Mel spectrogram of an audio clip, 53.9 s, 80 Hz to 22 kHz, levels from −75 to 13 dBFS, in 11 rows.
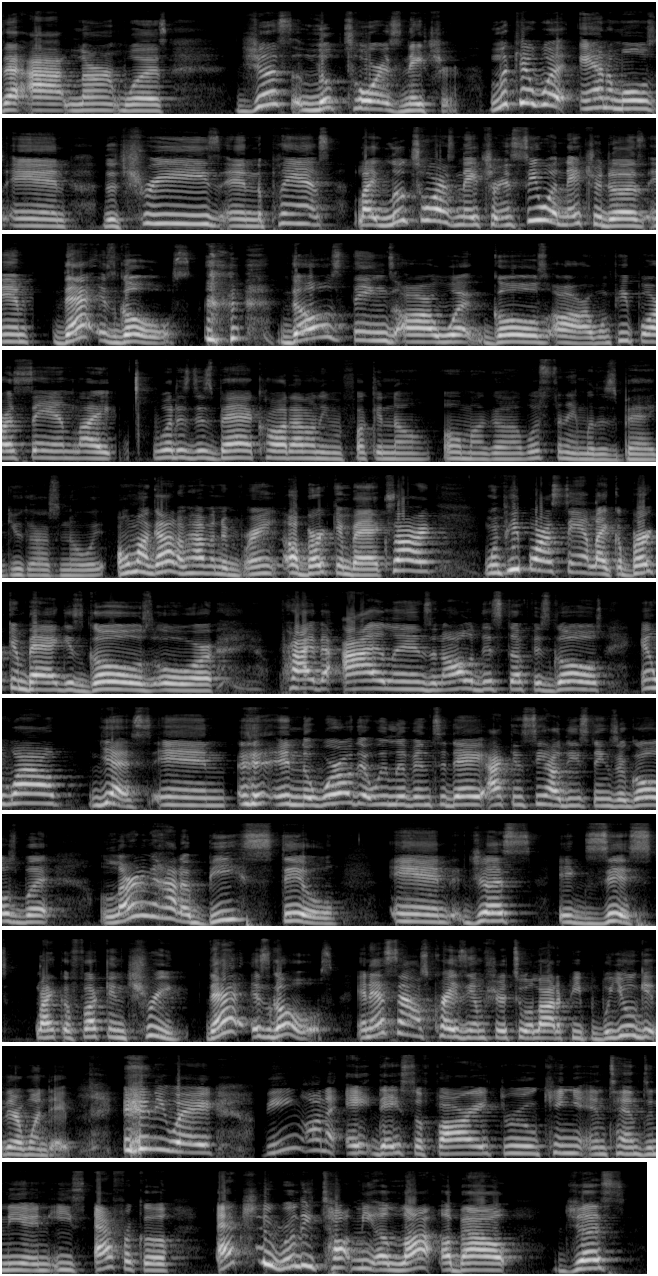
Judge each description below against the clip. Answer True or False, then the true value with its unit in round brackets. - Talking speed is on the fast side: True (190 wpm)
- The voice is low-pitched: False (255 Hz)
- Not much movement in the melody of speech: False (4.2 semitones)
